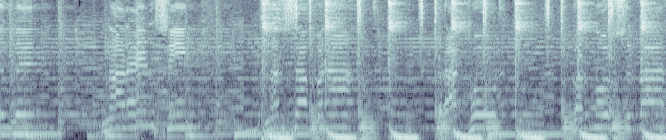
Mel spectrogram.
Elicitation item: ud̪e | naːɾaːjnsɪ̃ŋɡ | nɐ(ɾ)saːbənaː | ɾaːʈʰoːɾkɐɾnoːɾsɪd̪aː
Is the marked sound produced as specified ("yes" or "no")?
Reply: yes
